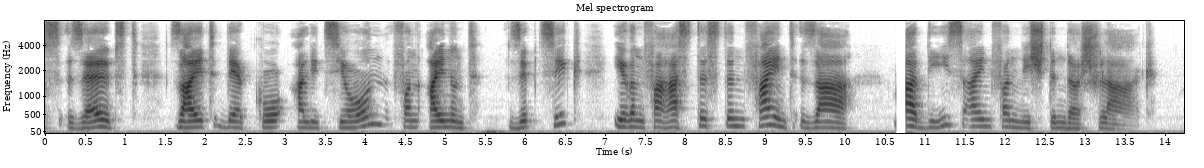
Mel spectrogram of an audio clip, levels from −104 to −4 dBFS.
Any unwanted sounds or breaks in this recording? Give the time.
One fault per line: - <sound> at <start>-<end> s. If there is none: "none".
- dropout at 10.6-10.8 s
